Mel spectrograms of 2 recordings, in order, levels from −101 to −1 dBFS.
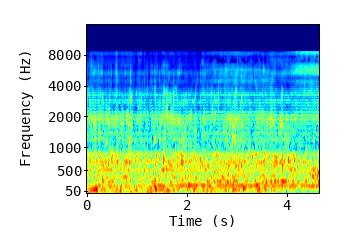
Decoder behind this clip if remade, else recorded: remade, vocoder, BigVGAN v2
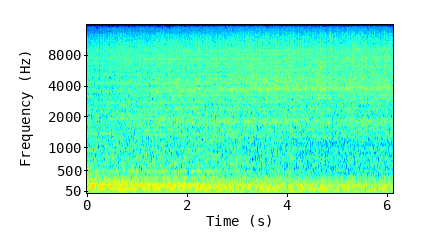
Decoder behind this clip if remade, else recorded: recorded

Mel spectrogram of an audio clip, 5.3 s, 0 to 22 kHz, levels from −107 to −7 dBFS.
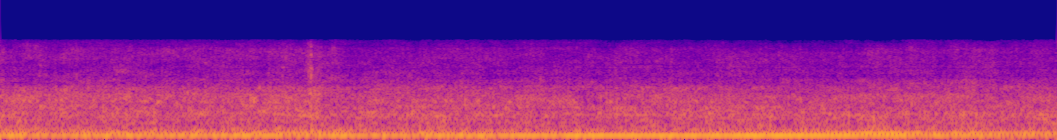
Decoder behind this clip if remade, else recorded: remade, codec, HILCodec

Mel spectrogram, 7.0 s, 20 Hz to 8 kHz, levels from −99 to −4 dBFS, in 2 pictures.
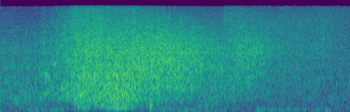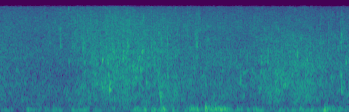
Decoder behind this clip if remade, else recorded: recorded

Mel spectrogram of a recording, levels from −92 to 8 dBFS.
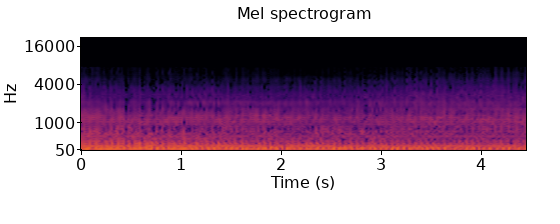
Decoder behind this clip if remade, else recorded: remade, vocoder, BigVGAN v2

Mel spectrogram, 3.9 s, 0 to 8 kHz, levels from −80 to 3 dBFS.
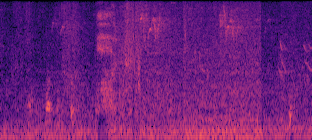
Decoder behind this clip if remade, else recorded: recorded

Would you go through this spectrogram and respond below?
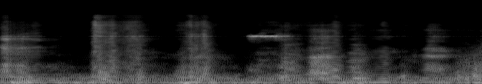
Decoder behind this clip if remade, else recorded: remade, vocoder, Vocos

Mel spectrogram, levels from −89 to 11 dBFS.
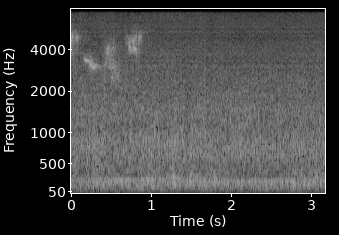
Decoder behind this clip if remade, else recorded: remade, codec, DAC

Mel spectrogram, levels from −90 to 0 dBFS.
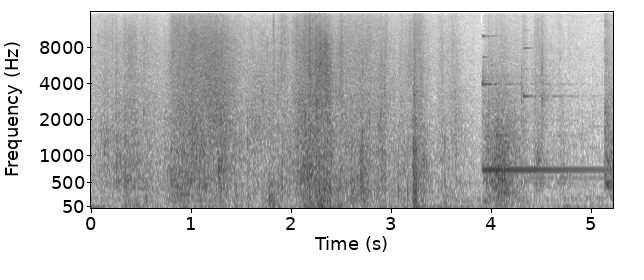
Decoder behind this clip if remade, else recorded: recorded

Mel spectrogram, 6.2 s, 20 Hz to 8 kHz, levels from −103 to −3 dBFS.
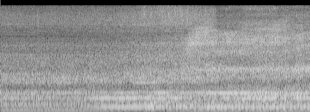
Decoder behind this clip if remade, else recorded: recorded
